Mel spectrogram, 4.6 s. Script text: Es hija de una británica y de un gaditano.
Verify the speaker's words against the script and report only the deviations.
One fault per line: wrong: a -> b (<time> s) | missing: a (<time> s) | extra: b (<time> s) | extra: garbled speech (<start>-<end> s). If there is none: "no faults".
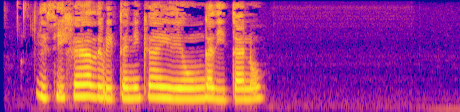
missing: una (1.0 s)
